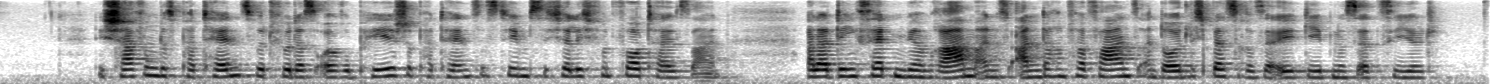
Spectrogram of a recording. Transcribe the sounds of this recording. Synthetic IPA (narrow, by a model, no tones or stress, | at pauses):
d̥iːʃafʊŋdɛspʰatʰɛntt͡sv̥ɪɐtfyːɐdasʔɔ̰ʏʁ̞opʰɛːɪʃəpʰatʰɛntz̥ʏstʰeːmzɪçɐlɪçfɔnfoɐtʰaɪlza̰ɪn | ʔalɐdɪŋshɛtn̩viːɐɪmʁaːmənʔaɪnəsʔa̰ndəʁ̞ənfɛɐfaːʁənsa̰ɪndɔʏtlɪçb̥ɛsəʁ̞əsɛɐɡeːpnɪsɛɐt͡siːlt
